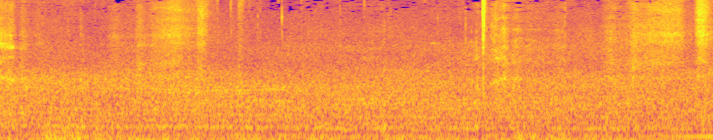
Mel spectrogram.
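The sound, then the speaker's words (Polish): A steady, continuous rumble of cars driving past on a road beside the recordist on a windy day, with low droning tire and engine noise and faint hissing swells, and no voices. “Dobra, tutaj nic nie jedzie, to znaczy jadą samochody, ale ja jestem obok.”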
